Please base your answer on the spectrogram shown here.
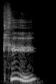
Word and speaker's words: cul: If you say it like a U sound, cul, that's ass.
